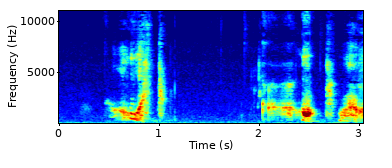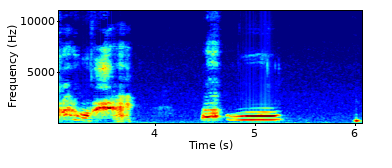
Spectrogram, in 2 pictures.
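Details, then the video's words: A grey parrot imitates sounds: speech-like chatter with sharp smacking kiss imitations amid talk about chewing and kisses, and one clear, tonal, rising note near the end. "Жако издает звуки поцелуев"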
